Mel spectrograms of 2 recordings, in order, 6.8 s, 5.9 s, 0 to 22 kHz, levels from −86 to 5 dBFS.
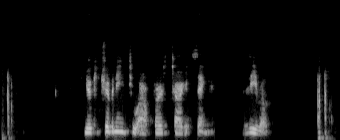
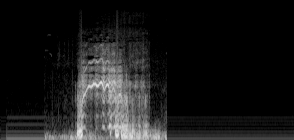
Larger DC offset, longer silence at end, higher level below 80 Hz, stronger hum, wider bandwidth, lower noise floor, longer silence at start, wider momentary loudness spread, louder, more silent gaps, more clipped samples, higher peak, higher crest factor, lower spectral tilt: neither; second, 0.25 s vs 2.55 s; second, -54 dBFS vs -30 dBFS; second, none vs 50 Hz at -40 dBFS; about the same, 6 kHz vs 6.4 kHz; first, under -90 dBFS vs -63 dBFS; second, 0.05 s vs 0.9 s; second, 9 LU vs 24 LU; second, -24 LUFS vs -12 LUFS; first, 0.90-1.06 s, 4.79-4.83 s, 6.07-6.11 s vs none; neither; second, -4 dBFS vs 0 dBFS; first, 22 dB vs 16 dB; about the same, -8 dB/octave vs -7.5 dB/octave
